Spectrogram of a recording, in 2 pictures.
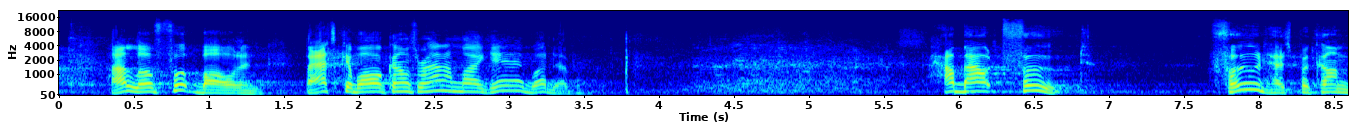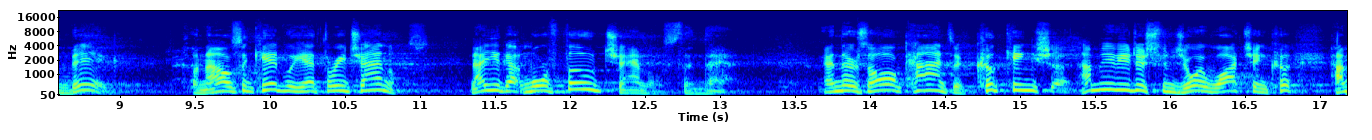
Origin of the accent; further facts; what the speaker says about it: North Carolina, United States; moved away; I grew up in North Carolina. In North Carolina, the state sport and almost state religion is basketball. They love basketball. When I came to Texas, 1981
